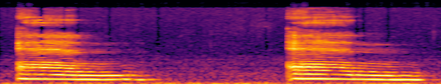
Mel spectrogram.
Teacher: Again, our E vowel sound rolling into the N consonant where the tip of the tongue comes up to the alveolar ridge behind the top front teeth and the air is flowing out the nose.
